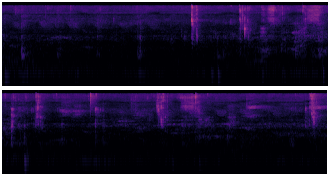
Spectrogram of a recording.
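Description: Faint close-up chewing of rice and stir-fried squid, with a handful of sharp wet mouth clicks and smacks spread through.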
